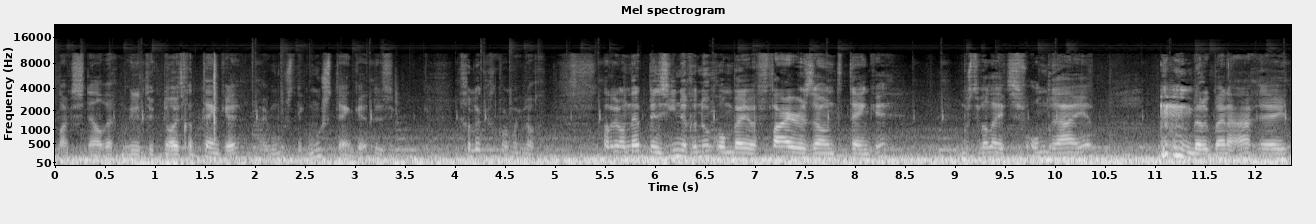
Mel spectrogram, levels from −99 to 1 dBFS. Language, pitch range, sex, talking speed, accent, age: English, 95-110 Hz, male, 205 wpm, Dutch, 50-69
